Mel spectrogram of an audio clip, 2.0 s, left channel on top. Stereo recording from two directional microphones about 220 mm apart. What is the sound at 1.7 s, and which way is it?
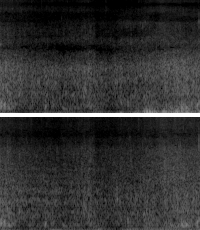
Boat, 45° right (ahead or behind).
